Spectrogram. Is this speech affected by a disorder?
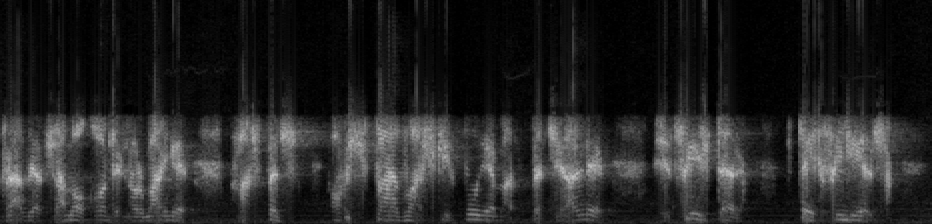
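Yes: tracheostomy with voice prosthesis; magnet valve voice prosthesis keeping air out of stomach, refunded by German health insurance; specialist tracheostomy filters and plasters; speaks by phone, voice praised as beautiful, seemed slightly strained at very end.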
